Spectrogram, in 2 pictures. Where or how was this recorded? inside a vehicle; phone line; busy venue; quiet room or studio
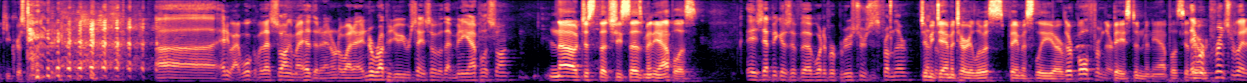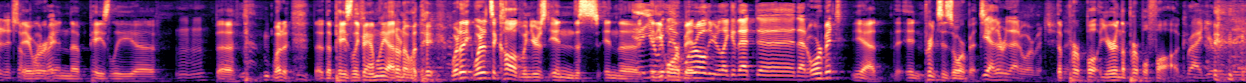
busy venue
